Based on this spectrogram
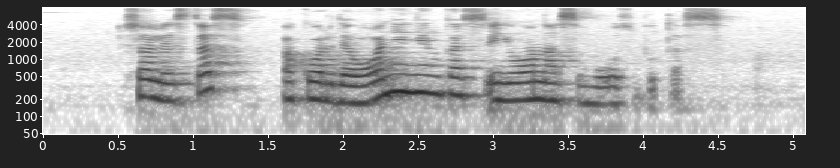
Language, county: Lithuanian, Vilnius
